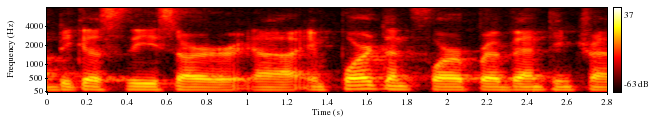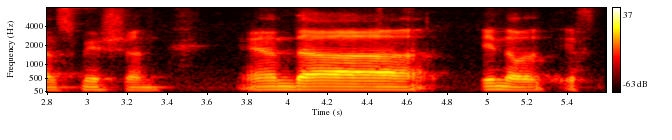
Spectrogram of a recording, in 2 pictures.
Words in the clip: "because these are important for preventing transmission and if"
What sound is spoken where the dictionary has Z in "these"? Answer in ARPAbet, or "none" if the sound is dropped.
S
